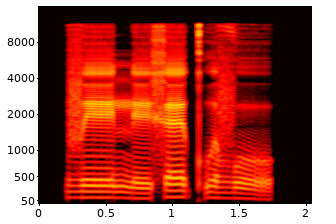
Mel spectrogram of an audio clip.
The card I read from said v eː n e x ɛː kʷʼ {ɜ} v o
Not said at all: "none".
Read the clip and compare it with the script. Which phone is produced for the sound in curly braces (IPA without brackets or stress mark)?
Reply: ɜ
